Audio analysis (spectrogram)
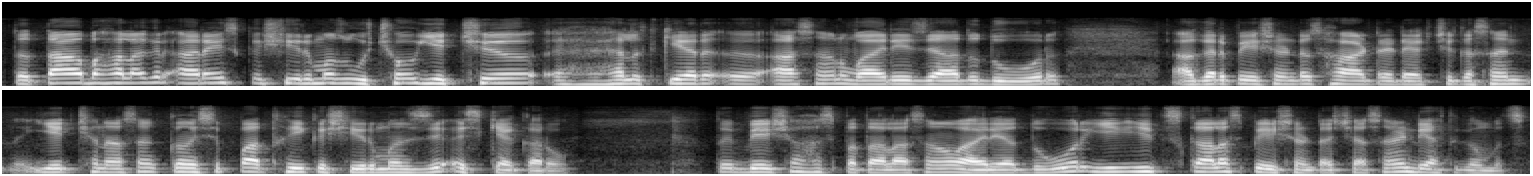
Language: Kashmiri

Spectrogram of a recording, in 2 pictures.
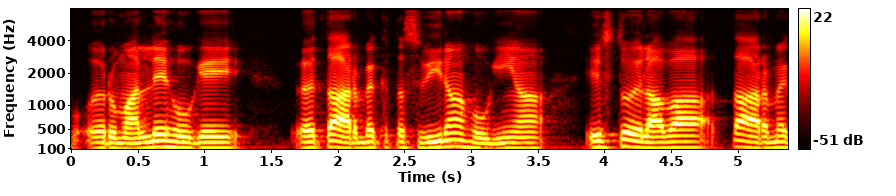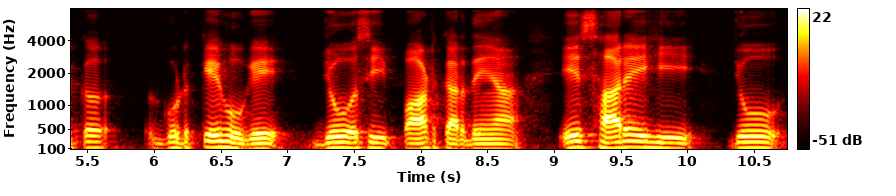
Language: Punjabi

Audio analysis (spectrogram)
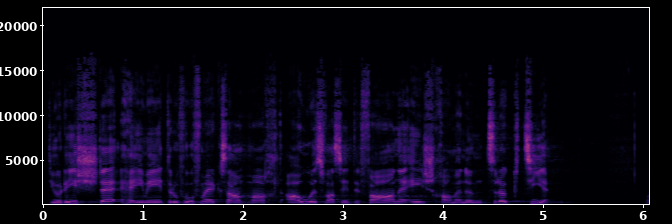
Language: Swiss German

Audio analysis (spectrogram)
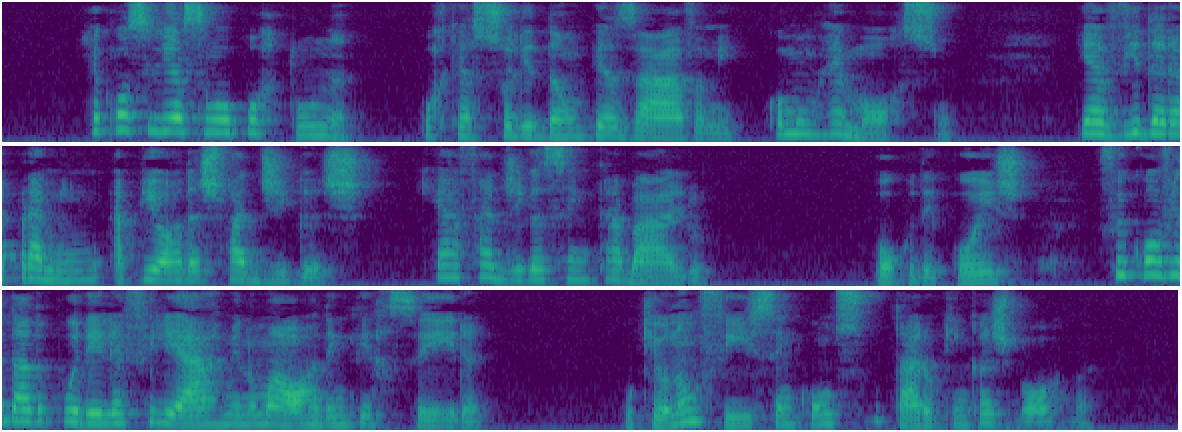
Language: Portuguese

